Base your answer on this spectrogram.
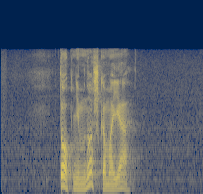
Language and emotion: Russian, positive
